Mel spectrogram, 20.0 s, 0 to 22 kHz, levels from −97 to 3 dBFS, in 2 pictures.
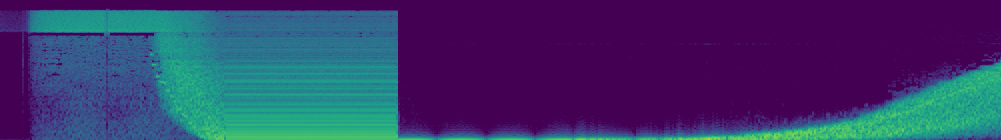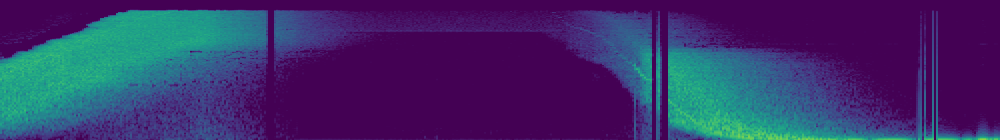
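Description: At 1.04 to 1.07 s, audio packets most likely failed to reach the Bluetooth headphones in time and were discarded. This Bluetooth dropout leaves a clean hole of about 21 ms, roughly one packet's worth. The sound picks up afterwards as though it had kept running underneath.

From 2.26 to 3.96 s, a system hang loop takes over. The computer or its driver stalled, while the audio hardware kept replaying the same 20 ms stretch of its ring buffer, some 85 times over. Because the looped piece is so short, it repeats 50 times a second. That fuses into a steady, flat buzz pitched at 50 Hz in place of the real audio. Normal sound returns once the system recovers.

Further dropouts of the same kind follow. At 12.66 to 12.74 s there is a single continuous gap of about 85 ms, consistent with four lost packets. At 16.50 to 16.67 s the losses come as several gaps spread across about 170 ms, together about 150 ms missing, the longest about 85 ms. 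The result is a broken, stuttering patch. At 19.15 to 19.37 s, about 107 ms is lost in gaps scattered over about 210 ms, none longer than about 43 ms.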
